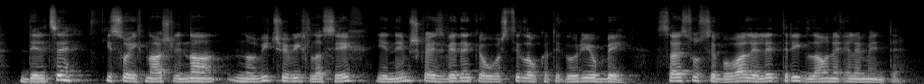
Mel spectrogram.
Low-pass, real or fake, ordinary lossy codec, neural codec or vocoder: 19.8 kHz; fake; none; autoencoder, 48 kHz, 128 numbers a frame, DAC-VAE, trained on Japanese speech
